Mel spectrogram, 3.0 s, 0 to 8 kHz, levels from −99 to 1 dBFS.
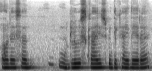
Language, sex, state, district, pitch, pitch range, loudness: Hindi, male, Arunachal Pradesh, Lower Dibang Valley, 165 Hz, 160-170 Hz, -13 LUFS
